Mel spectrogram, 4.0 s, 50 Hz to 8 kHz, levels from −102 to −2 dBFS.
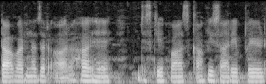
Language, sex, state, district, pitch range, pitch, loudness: Hindi, male, Chhattisgarh, Balrampur, 115-120 Hz, 115 Hz, -22 LUFS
